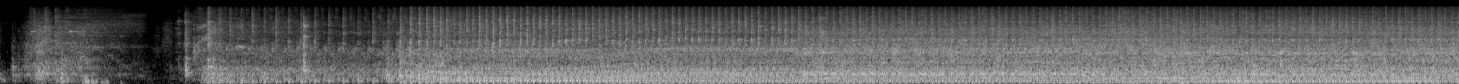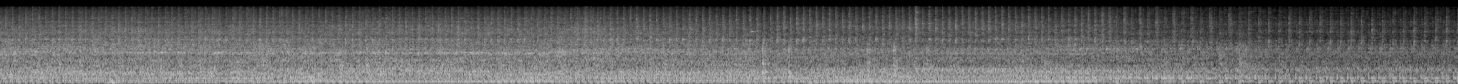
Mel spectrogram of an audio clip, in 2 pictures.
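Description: Atco Balmoral 14S cylinder mower's small petrol engine started on choke, catching about two seconds in and running steadily. It runs louder from about four seconds in while the mower is driven along, then settles quieter near the end.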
